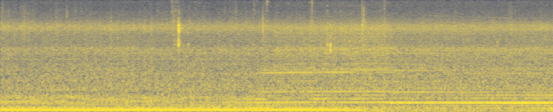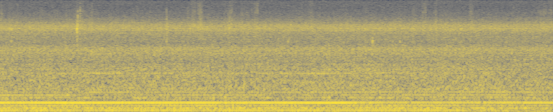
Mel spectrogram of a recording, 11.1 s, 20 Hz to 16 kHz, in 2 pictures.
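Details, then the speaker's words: 2002 Nissan Frontier while driving: loud steady droning hum rising to a higher whine with speed from the rear, quieter the more it is driven, handling unaffected; suspected bad rear differential, unconfirmed. "more I Drive around it gets quieter but it sounds like the whole back of the car is gonna fall off however is not affecting the way the car drives at all"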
